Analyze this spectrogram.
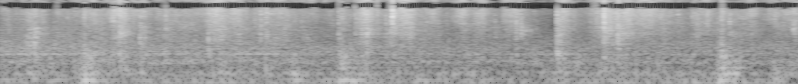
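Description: Kitchen handling noises: a scattering of light knocks and rubbing as things are moved about on the counter.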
